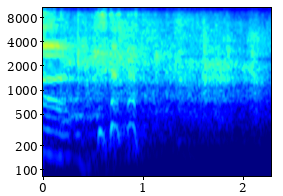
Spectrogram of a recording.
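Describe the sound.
An audience breaks into steady applause for a PhD student from Kenya standing at the back, a dense wash of many hands clapping that holds for a couple of seconds, with a few brief voices heard at the start.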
